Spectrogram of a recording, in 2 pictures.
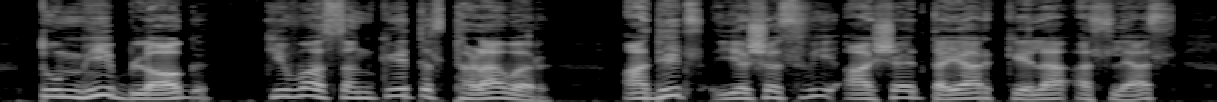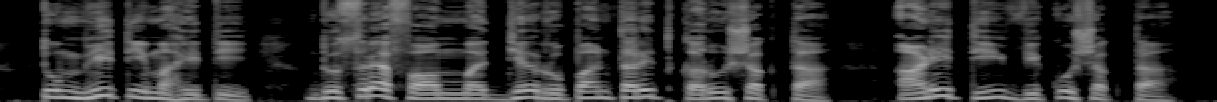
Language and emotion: Marathi, neutral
